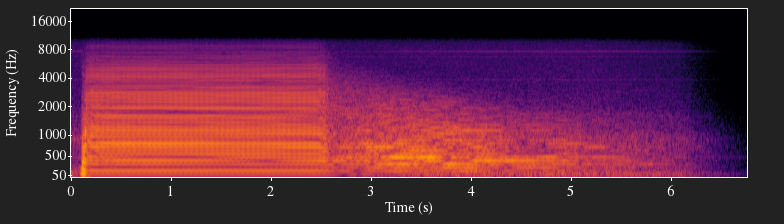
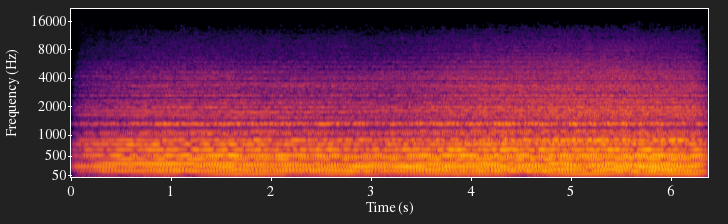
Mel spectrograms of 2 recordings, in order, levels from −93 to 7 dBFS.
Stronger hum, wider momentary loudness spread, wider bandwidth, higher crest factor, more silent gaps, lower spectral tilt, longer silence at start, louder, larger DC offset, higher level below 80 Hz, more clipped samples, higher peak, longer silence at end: neither; first, 16 LU vs 5 LU; about the same, 10.5 kHz vs 9.8 kHz; about the same, 18 dB vs 14 dB; neither; second, -5 dB/octave vs -8 dB/octave; about the same, 0 s vs 0.05 s; second, -21 LUFS vs -14 LUFS; neither; first, -44 dBFS vs -50 dBFS; neither; second, -4 dBFS vs 0 dBFS; first, 0.65 s vs 0 s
